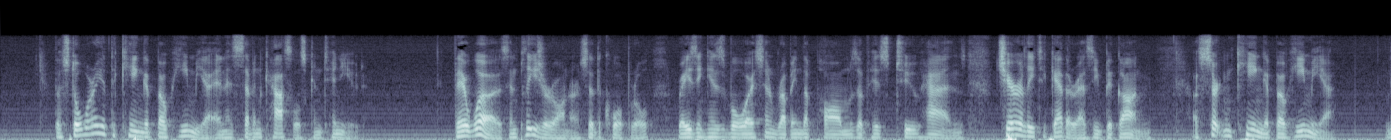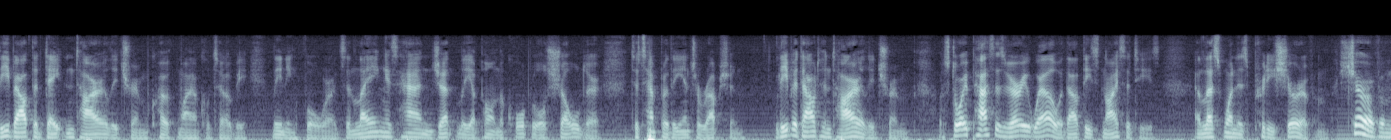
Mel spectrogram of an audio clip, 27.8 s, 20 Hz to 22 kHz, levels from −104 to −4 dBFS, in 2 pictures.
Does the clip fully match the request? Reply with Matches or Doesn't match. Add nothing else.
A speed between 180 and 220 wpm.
Matches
